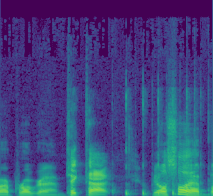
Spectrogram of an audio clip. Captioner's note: taps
